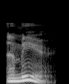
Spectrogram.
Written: emir

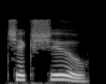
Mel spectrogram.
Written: chakshu

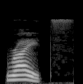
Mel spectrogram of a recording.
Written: rite's

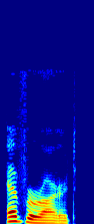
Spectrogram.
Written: everard

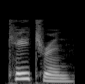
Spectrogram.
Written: caitrin

